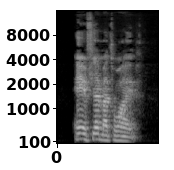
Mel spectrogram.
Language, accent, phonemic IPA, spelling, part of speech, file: French, Canada, /ɛ̃.fla.ma.twaʁ/, inflammatoire, adjective, LL-Q150 (fra)-inflammatoire.wav
- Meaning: inflammatory (causing inflammation)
